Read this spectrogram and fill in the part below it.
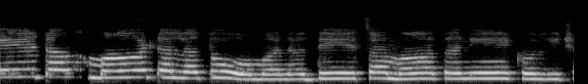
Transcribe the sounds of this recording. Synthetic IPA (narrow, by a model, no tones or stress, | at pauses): eʈɐmaːʈɐlɐt̪omɐnɐd̪eːsɐmaːt̪ɐnikolit͡ʃʰ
